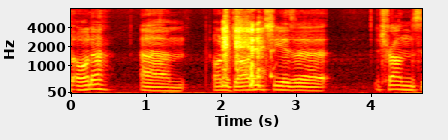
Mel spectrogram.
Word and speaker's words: Ona: i am here with is it anna is that how you say it oh no yeah okay we're here with anna um she is a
